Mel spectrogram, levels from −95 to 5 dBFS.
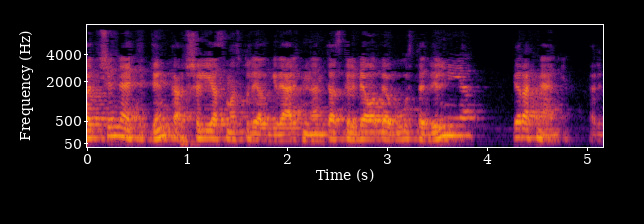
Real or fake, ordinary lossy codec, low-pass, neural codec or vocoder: real; MP3, 32 kbps; 7.2 kHz; none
